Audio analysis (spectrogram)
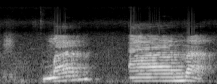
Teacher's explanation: tidak boleh mang, tidak boleh meng, nggak boleh dengung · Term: izhar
